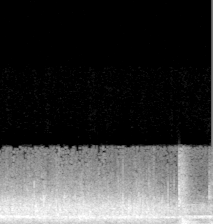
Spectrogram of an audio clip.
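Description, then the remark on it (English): Thunderous applause from many hands in an arena as Androcles and the lion waltz out fills the whole stretch, a dense, steady roar of clapping that holds its strength throughout with no voices breaking through. “Then, amid a sudden burst of deafening applause, they finally waltz out.”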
